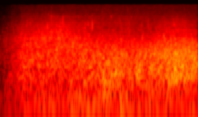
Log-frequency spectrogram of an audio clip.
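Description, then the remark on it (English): Waves gently lap a beach in Maine on a cold but bright January day, a steady, hissing wash of water with a breezy rush underneath and no distinct individual breaks; no one speaks. “The waves gently lap the beach on this cold but bright January day.”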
